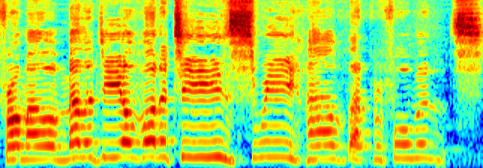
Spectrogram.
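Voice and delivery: very high, slow words spoken through laughter. Alicia announcing the performance to the crowd, in a laughing voice. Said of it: "kind of in a laughing voice".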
